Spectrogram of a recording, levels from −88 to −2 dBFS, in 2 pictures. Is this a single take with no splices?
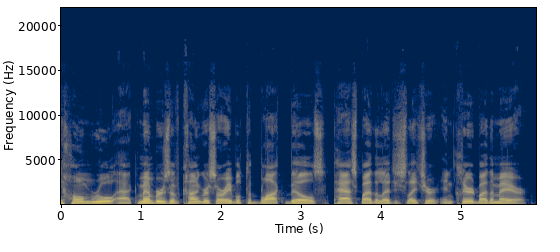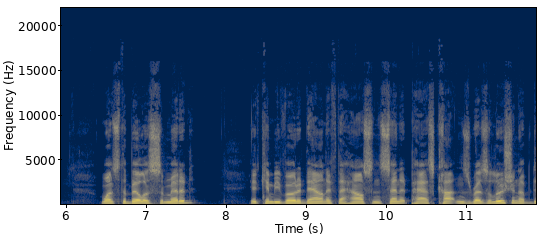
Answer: yes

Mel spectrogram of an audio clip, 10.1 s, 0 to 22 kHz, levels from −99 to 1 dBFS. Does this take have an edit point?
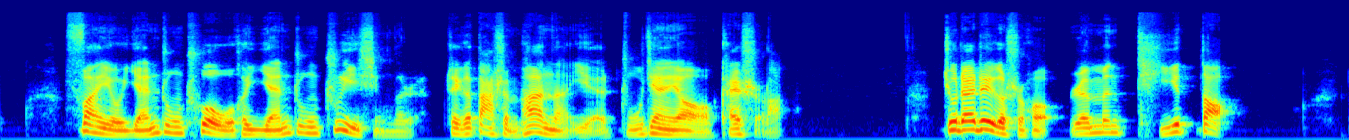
yes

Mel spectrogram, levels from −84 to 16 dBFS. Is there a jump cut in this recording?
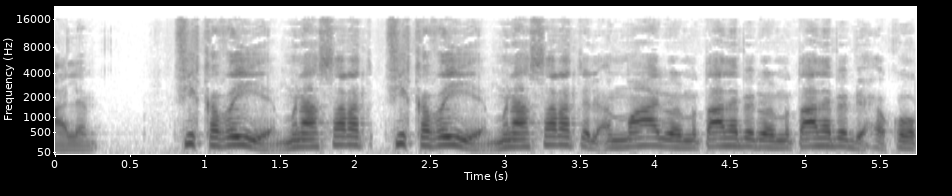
yes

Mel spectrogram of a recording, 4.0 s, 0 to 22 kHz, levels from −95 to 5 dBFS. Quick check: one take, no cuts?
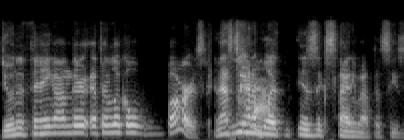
no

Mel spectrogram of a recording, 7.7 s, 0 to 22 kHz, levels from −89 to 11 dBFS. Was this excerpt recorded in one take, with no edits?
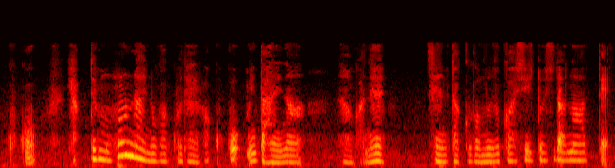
yes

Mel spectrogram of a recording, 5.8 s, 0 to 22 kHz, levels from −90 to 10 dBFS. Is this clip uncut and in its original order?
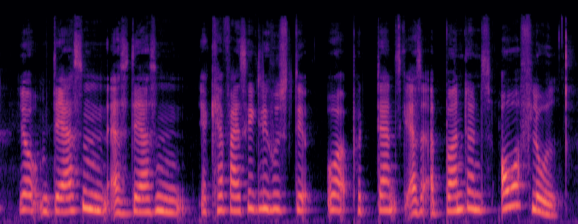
yes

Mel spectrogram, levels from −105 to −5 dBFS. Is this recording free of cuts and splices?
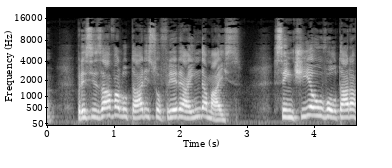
yes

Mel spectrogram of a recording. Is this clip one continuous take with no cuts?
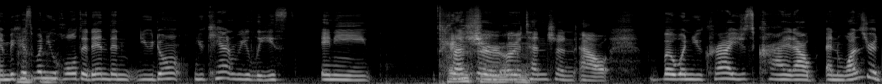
no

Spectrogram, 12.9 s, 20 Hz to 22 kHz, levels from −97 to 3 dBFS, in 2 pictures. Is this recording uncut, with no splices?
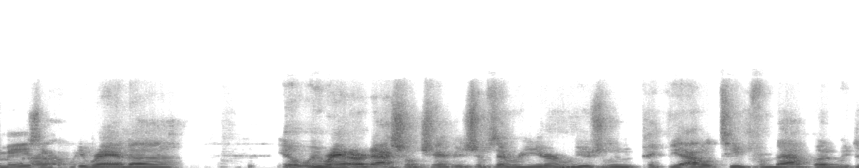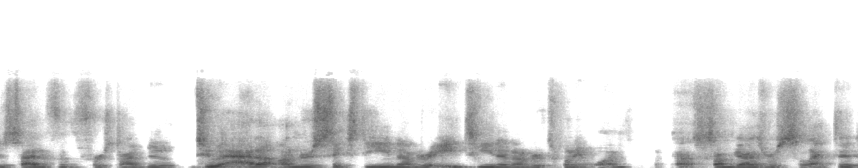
no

